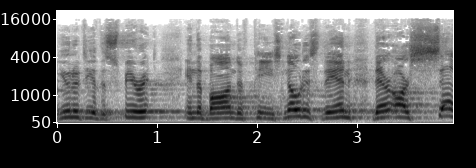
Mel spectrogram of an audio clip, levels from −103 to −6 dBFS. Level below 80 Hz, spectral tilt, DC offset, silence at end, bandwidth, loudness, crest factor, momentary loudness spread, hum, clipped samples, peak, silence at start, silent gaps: -68 dBFS; -3.5 dB/octave; under 0.1%; 0 s; 16.5 kHz; -19 LUFS; 16 dB; 8 LU; none; under 0.1%; -2 dBFS; 0 s; none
